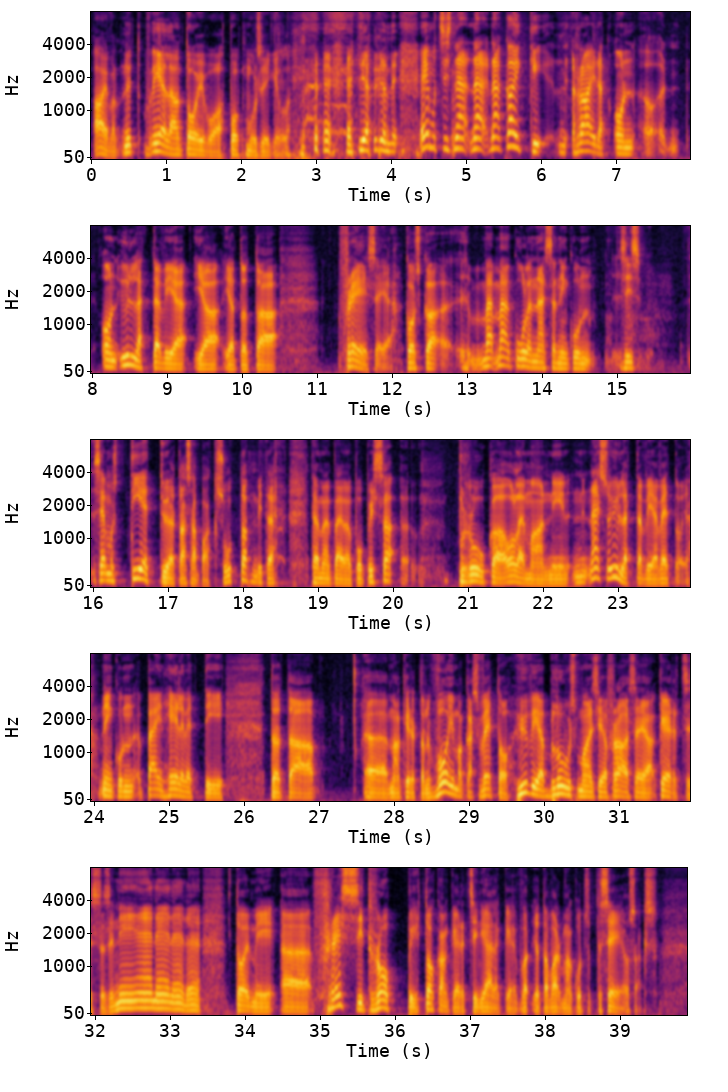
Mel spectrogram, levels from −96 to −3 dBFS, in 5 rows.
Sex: male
